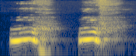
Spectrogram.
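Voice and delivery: high, loud hooting owl call. Acted. Old owl hooting at the yawning rabbit, high and loud. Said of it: "hooted the owl".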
